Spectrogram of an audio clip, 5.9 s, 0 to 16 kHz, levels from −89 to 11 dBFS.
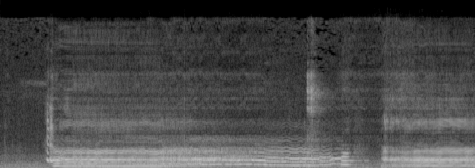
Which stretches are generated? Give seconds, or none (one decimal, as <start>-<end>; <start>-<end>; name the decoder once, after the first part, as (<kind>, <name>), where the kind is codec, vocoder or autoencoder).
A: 0.6-3.3 (codec, SNAC); 4.2-5.9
